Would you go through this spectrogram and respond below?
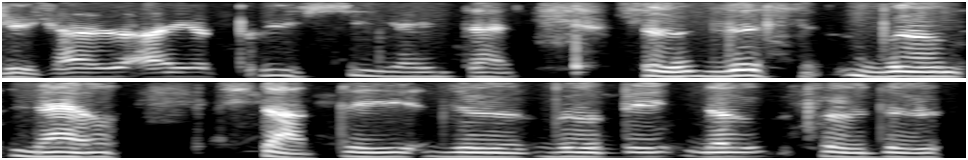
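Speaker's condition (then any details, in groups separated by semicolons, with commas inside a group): Speech impediment; has to talk slow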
